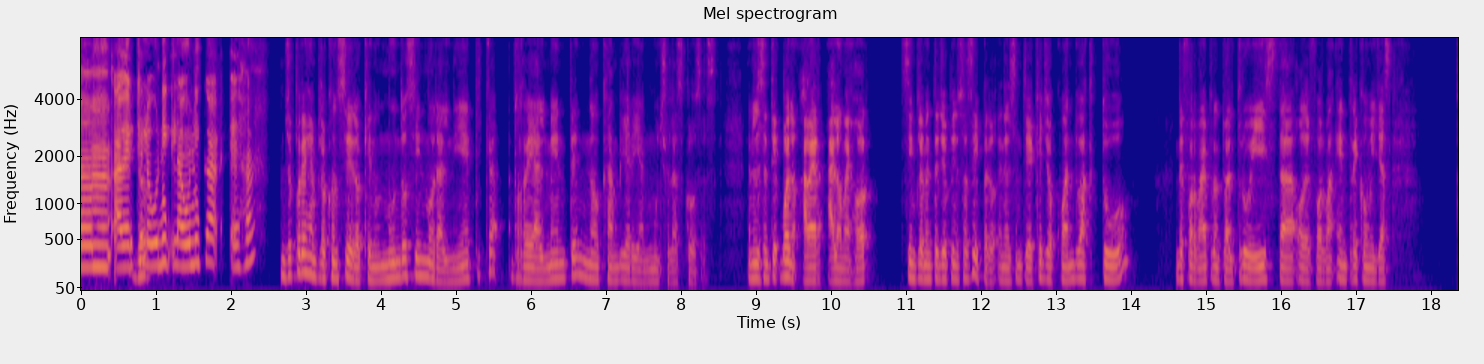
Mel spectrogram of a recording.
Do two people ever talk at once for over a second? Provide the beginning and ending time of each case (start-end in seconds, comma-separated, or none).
none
